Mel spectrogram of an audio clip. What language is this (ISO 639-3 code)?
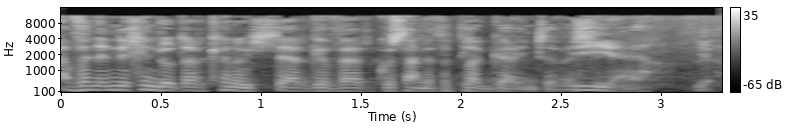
cym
